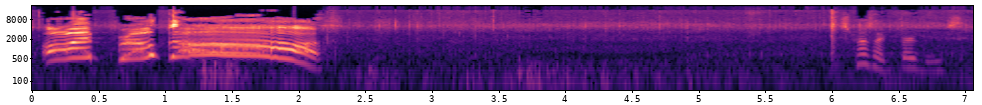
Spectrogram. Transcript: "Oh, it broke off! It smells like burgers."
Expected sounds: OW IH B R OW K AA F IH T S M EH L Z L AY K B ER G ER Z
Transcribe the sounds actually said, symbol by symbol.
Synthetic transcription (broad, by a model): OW IH B R OW K AA F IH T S AA N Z L AY K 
